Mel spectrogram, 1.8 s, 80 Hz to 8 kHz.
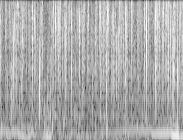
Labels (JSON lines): {"label": "biophony, cascading saw", "recorder": "SoundTrap 600 or HydroMoth"}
